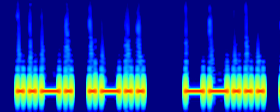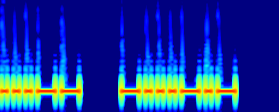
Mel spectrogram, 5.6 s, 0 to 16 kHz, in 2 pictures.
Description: Morse code, heard as a keyed tone, about 20 wpm, 700 Hz. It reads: FL 73 <BK>
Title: Speed-Racing Common QSO Phrases Encore - 17wpm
